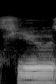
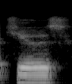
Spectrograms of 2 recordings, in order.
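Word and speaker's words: CEWS: emergency wage subsidy so we call that shoes or queues to pronounce the acronym either way whatever way you prefer basically introduced by Finance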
